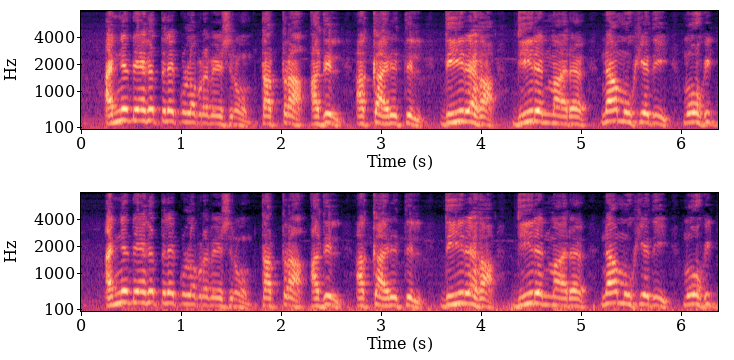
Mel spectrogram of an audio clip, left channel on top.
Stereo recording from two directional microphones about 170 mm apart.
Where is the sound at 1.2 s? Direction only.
Centre (ahead or behind).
